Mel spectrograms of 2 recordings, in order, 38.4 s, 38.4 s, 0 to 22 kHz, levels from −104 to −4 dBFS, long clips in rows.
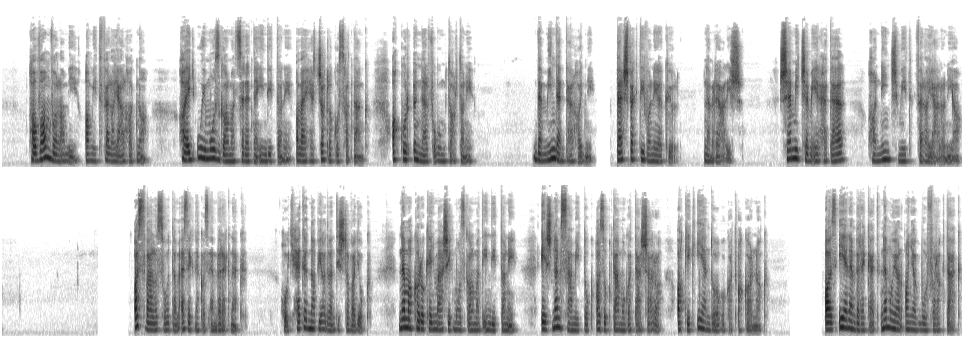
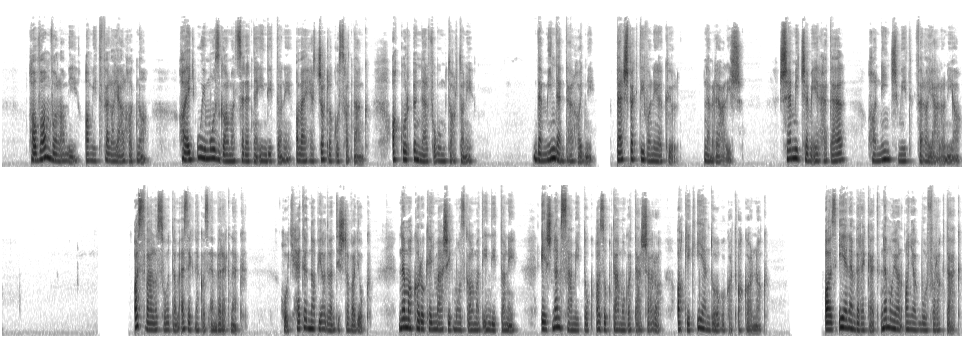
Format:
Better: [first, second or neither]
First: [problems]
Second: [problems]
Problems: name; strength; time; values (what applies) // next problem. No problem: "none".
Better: second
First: thin; very slightly; fading below 400 Hz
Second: none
